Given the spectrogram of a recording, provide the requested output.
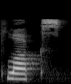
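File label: "plucks", English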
